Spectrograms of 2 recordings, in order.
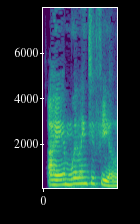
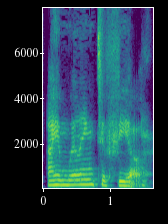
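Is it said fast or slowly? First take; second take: fast; slowly. First: It is said at a quicker pace. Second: It is said slowly and deliberately.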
